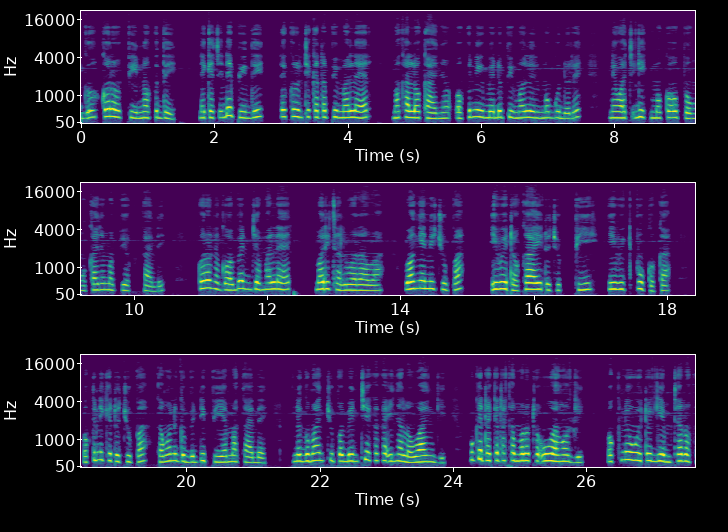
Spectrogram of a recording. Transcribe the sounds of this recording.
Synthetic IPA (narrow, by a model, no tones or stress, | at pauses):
ɡokoɾopinɔkd̪ɪ | nɛket͡ʃɪdepid̪ɪ | tɛkoɾontjekatapimalɛr | makalɔkaɲɔʔɔknɪbedopimɔlɪlmoɡudoɾe | nɛwat͡ʃɡɪkmɔkɔːpoŋokaɲɔmapɪɔkkadɪ | koɾonɛɡɔwabedd͡ʒɔmalɛr | maɾitalwɔɾawa | waŋenɪt͡ʃupa | ɪwɪtɔkaɪtot͡ʃopi | wpukoka | ɔknɪketot͡ʃupakamoneɡobed̚nɪpɪɛmakad̪ɛ | oneɡomant͡ʃupabentjekakaɪɲalɔwaŋɡɪ | ʊketakɛtakamɔɾɔtɔʊwaŋɔɡɪ | ɔknɪʊwitoɡɪemtɛɾɔk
